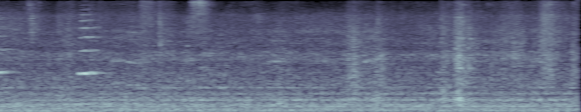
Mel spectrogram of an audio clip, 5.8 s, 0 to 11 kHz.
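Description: Steady low rumble inside a Class 710 electric train carriage on the move, from the wheels on the track and the train's running gear, with a few faint clicks and a brief high squeak about a second in.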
